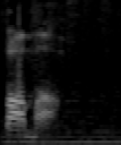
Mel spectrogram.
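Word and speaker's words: בָּמָה: which Satan fell is Strong's Hebrew word 1116 pronounced Bama Bama is most commonly used to refer to a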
